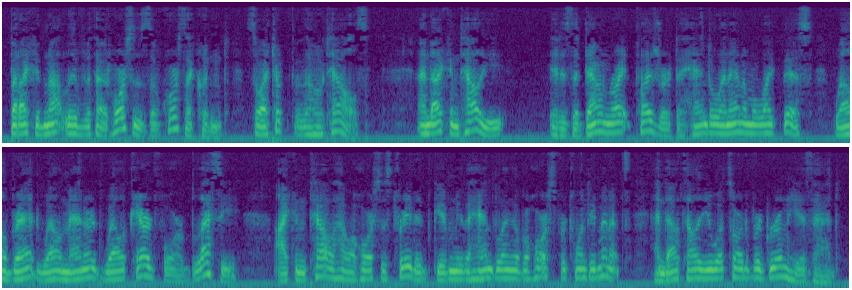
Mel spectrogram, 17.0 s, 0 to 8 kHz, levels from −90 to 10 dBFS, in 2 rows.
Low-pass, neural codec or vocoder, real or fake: 7.2 kHz; none; real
